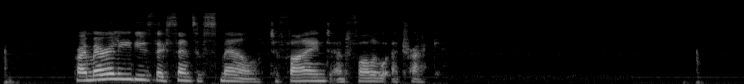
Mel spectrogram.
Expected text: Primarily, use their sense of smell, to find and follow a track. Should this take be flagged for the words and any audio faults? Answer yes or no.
no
